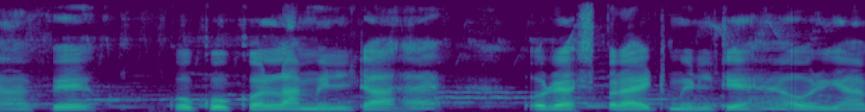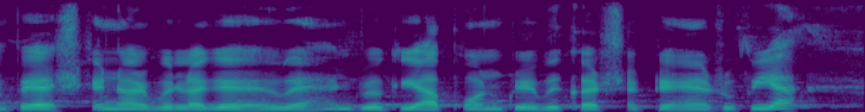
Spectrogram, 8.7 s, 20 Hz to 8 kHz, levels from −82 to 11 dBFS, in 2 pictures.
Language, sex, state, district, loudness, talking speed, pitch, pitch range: Hindi, male, Bihar, Supaul, -30 LUFS, 195 wpm, 135 Hz, 135-145 Hz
